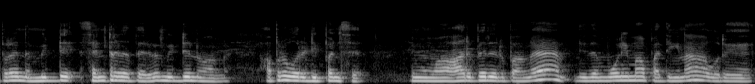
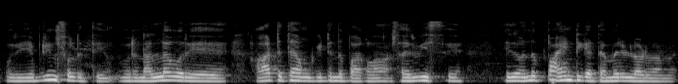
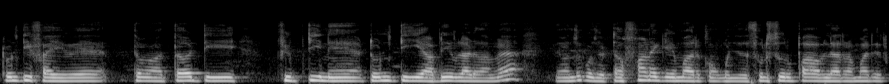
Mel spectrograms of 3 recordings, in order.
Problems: none marked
